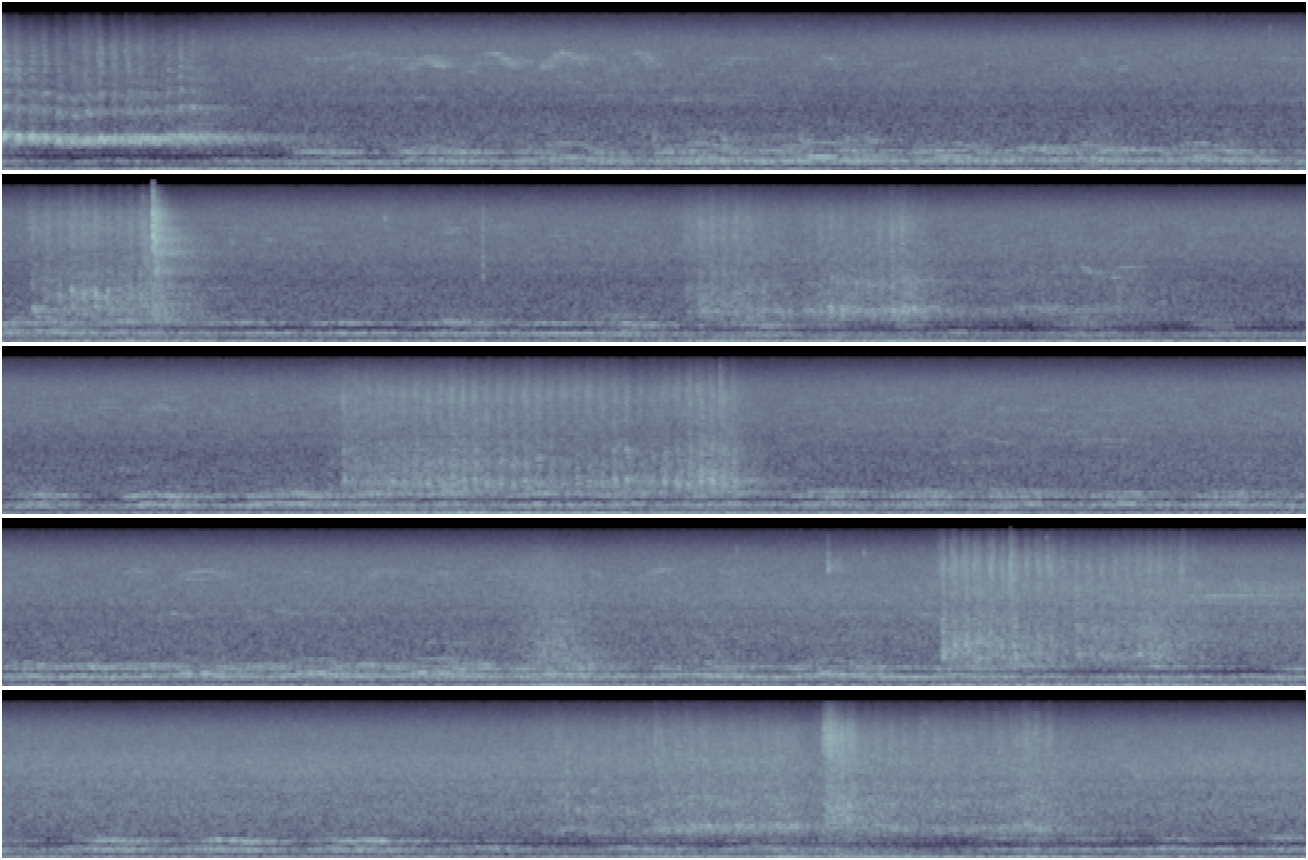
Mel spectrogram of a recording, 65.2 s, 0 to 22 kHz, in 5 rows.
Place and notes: Unnamed Road, Bremen, Germany - Valentin bunker, birds
The Valentin bunker in Bremen never got up and running in time during the war. Despite being heavily bombed, its brutal structure still remains; a chilling account of the horrors, forced labour and the crazed megalomania of the war. The bunker has become a habitat for birds, pigeons and swallows that nest and fly through this vast space.
Deutschland, 12 May 2020, 15:10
